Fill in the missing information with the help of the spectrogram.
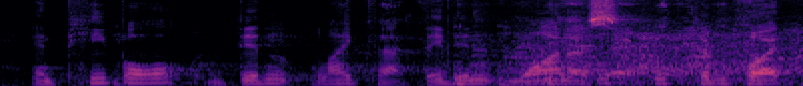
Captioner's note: audience members laughing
